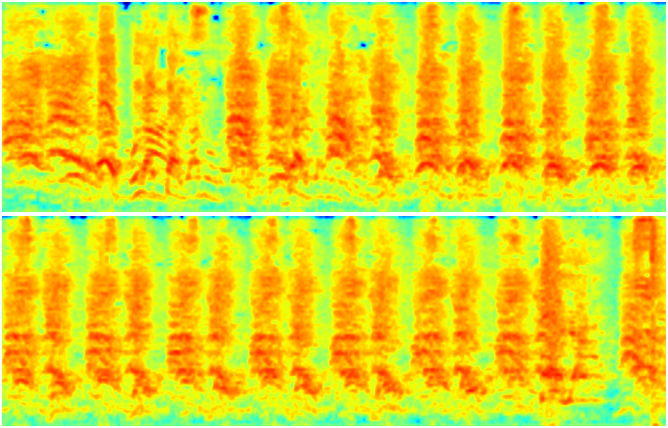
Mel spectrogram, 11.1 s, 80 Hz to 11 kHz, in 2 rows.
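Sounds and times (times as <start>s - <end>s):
man shouting prayer: 0.7s - 3.0s, 10.0s - 11.0s.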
